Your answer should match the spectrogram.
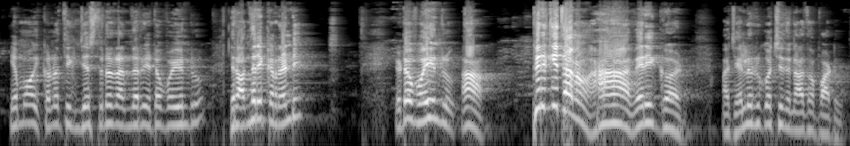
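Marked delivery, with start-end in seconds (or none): none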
